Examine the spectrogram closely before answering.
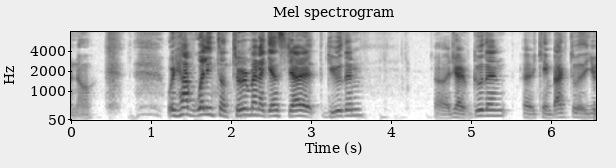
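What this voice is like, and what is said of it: Usual voice. Nothing is said of it.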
